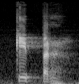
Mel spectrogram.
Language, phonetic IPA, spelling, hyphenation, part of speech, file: Czech, [ˈkɪpr̩], Kypr, Ky‧pr, proper noun, Cs-Kypr.ogg
- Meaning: Cyprus (an island and country in the Mediterranean Sea, normally considered politically part of Europe but geographically part of West Asia)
